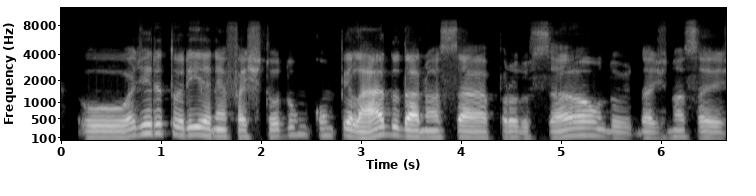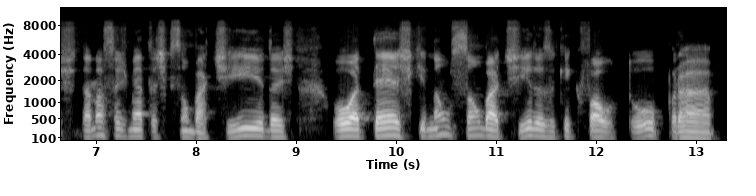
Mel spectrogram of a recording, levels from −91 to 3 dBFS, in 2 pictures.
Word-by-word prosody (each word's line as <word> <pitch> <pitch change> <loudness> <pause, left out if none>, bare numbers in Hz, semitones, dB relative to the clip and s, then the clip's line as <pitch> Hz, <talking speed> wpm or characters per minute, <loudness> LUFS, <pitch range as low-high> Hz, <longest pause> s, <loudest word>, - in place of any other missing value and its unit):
o 110 0 0
a 140 - -2
diretoria, 155 -4 +1
né, 125 -1 -1
faz 120 -3 -3
todo 125 +4 -6
um 155 +1 -14
compilado 140 +2 +3
da 120 -2 +8
nossa 110 -1 0
produção, 125 +6 -1
do 105 -3 -10
das 100 -1 -7
nossas 110 -3 -5 0.2
das 115 - -2
nossas 135 -4 -5
metas 125 -3 -3
que - - -16
são 110 -1 -7
batidas 115 +4 -2 0.4
ou 130 +2 +7
até 135 +2 +5
as 140 - 0
que - - -8
não 145 +5 -6
são 140 -1 -6
batidas, 125 -1 0
o - - -13
que 120 +3 -10
que - - -26
faltou 110 +3 0
pra 105 -2 0
120 Hz, 145 wpm, -25 LUFS, 110-140 Hz, 0.4 s, da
